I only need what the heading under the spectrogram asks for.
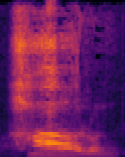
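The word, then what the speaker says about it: حارّ: Al-labanu harun. Harun. Because the shadda is on ra. So you got to pronounce it properly.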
